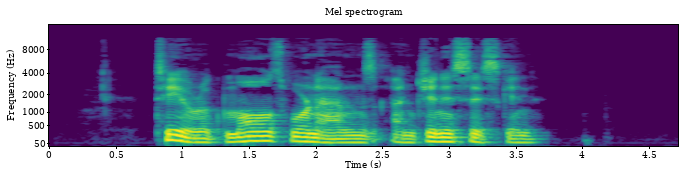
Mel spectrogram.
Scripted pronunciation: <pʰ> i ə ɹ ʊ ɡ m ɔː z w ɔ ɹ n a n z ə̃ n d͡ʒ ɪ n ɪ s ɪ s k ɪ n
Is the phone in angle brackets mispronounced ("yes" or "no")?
yes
